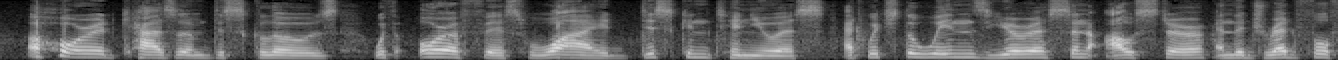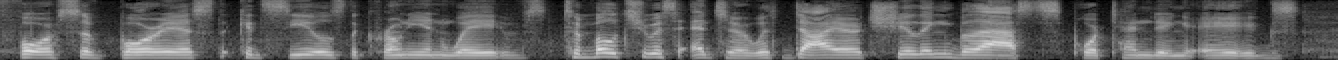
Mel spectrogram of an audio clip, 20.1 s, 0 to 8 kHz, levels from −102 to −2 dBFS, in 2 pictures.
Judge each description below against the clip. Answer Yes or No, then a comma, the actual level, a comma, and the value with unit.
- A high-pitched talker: No, medium, 140 Hz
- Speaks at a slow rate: Yes, slow, 105 wpm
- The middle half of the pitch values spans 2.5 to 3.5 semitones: Yes, average, 3.1 semitones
